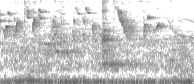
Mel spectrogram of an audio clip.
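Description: European goldfinch giving quick, bright tinkling twitters and chirps in rapid bursts, set over a steady low hum.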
